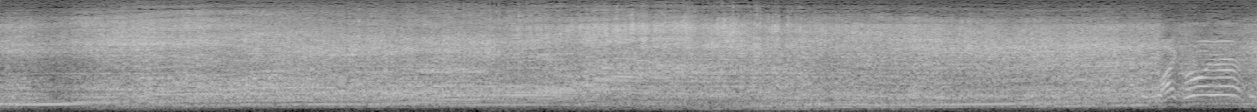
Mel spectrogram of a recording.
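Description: Race cars roar around Midvale Speedway in a heat race for Detroit-class cars, a dense continuous wash of engine noise with shifting pitch as cars pass, and a public-address announcer talks over it throughout.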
